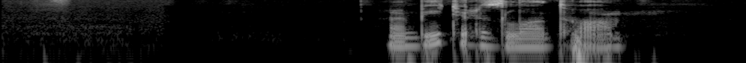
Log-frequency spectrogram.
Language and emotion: Russian, sad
